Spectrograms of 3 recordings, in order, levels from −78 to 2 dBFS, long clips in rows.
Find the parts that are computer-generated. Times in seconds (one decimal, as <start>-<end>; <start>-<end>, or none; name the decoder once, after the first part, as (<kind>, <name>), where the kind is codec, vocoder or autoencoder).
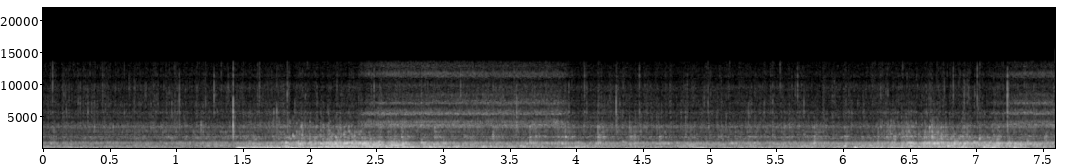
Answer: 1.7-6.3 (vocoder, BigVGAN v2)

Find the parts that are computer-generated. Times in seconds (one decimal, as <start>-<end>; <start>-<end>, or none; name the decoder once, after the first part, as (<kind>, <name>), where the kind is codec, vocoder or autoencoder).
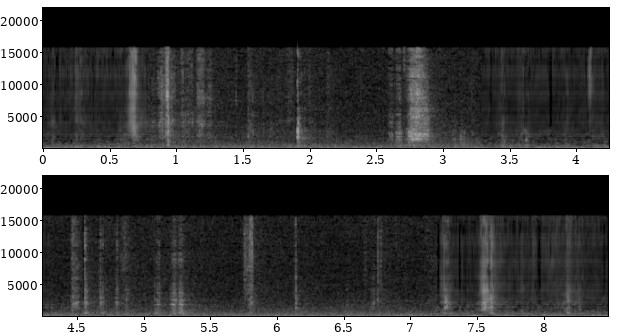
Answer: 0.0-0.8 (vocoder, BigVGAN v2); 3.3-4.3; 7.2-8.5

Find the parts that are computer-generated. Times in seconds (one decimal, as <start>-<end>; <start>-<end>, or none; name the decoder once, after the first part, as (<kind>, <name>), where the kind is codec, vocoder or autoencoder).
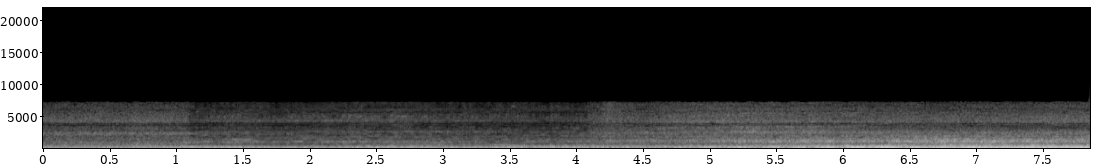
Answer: 1.1-4.1 (vocoder, HiFi-GAN)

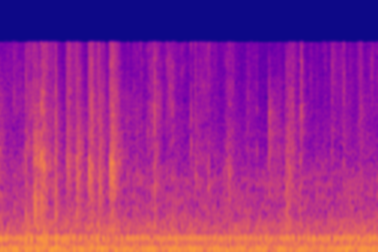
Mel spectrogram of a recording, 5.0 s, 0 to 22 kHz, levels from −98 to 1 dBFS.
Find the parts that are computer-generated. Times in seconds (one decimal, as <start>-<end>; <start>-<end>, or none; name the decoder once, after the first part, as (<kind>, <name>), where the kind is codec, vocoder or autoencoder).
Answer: 0.0-5.0 (vocoder, BigVGAN v2)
